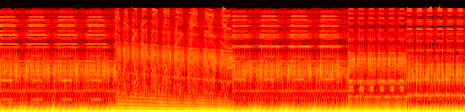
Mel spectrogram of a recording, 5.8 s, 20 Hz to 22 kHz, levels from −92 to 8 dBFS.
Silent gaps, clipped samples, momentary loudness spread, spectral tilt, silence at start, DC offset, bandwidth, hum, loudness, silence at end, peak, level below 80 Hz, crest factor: none; under 0.1%; 2 LU; -4 dB/octave; 0 s; under 0.1%; 17 kHz; none; -19 LUFS; 0 s; -6 dBFS; -14 dBFS; 8 dB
